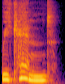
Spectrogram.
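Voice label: "weekend", British English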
